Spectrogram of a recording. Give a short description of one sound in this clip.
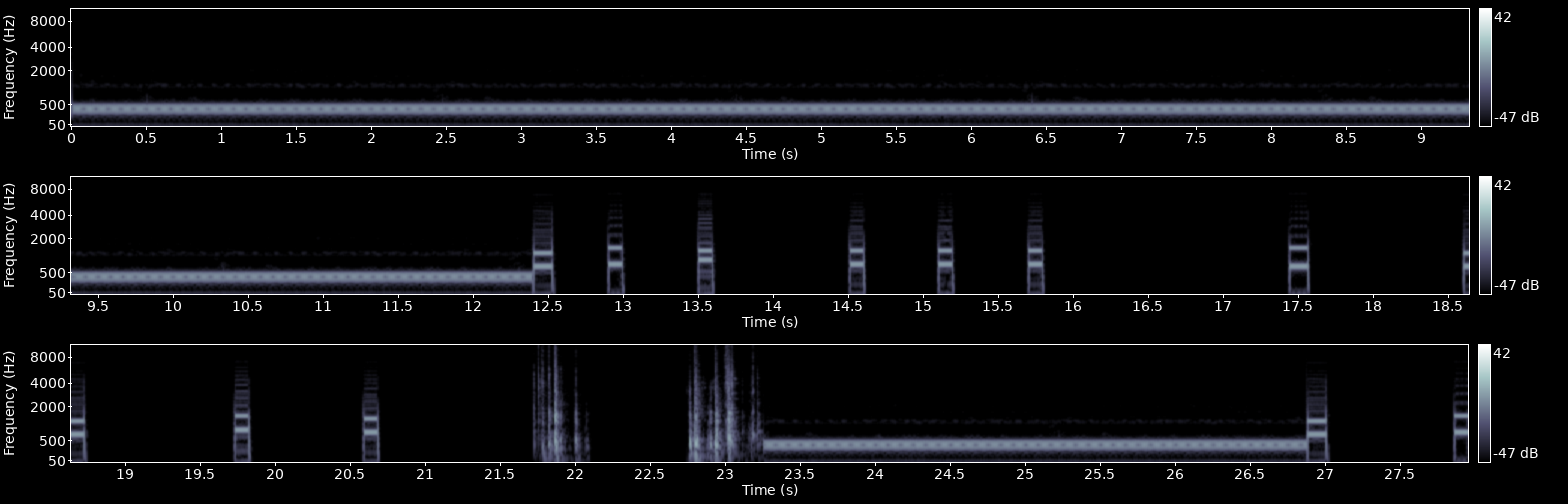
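A phone dial tone hums steadily.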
